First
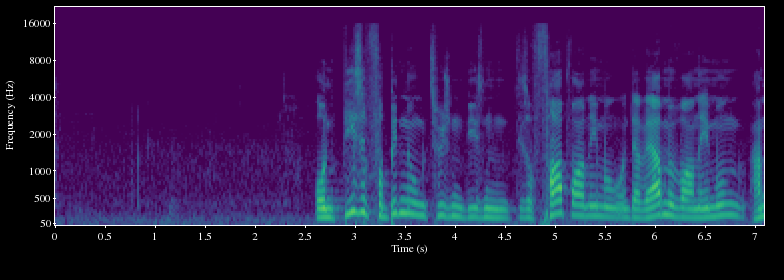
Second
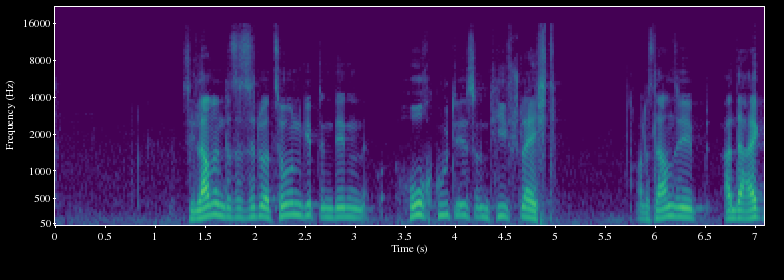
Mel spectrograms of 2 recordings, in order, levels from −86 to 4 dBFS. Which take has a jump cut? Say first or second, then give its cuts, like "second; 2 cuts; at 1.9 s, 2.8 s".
second; 2 cuts; at 1.2 s, 5.7 s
